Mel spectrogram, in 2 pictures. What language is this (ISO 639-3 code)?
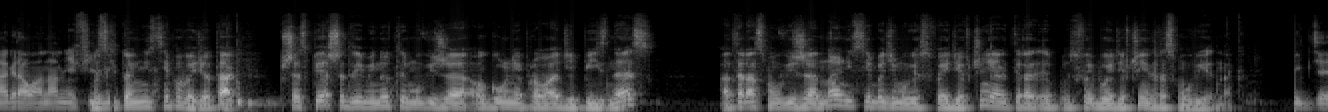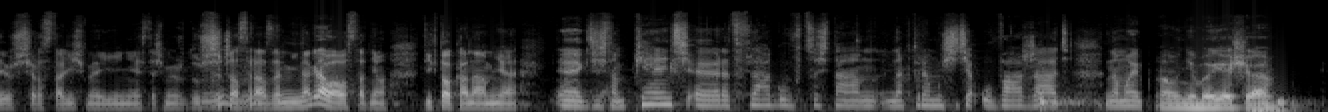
pol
